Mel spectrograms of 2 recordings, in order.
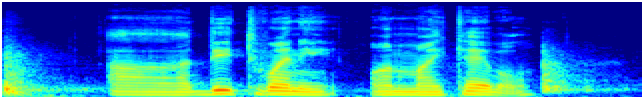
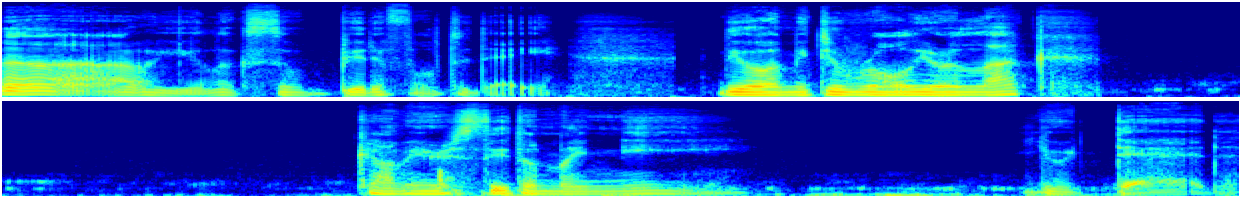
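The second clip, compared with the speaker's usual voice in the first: deeper, quieter voice; 6 dB quieter than usual. Voicing the dark future mimic character for the gamers, deeper voice. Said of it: "Kind of like deeper voice".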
